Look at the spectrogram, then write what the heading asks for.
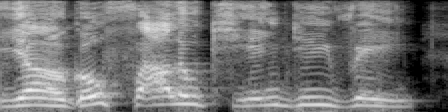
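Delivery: very slow, raspy, dragged-out drawl. Retelling what a drunk friend said on the screen: imitating a friend's raspy voice. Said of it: "he got that raspy voice".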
